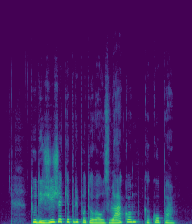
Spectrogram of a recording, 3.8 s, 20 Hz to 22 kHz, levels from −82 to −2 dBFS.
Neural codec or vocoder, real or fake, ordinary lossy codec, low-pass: none; real; none; 19.8 kHz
